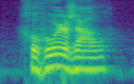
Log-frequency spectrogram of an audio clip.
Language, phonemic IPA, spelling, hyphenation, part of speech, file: Dutch, /ɣəˈɦoːrˌzaːl/, gehoorzaal, ge‧hoor‧zaal, noun, Nl-gehoorzaal.ogg
- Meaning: 1. auditory, auditorium (room for public events) 2. audience hall (hall where a dignitary holds audience)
